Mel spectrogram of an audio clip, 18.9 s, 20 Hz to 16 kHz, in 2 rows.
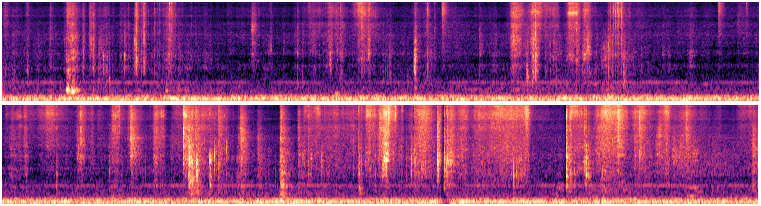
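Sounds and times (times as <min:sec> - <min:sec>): steady low hum: 0:00.0 - 0:18.9
paper pages rustling: 0:03.2 - 0:05.4, 0:06.3 - 0:07.9, 0:09.6 - 0:18.1.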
